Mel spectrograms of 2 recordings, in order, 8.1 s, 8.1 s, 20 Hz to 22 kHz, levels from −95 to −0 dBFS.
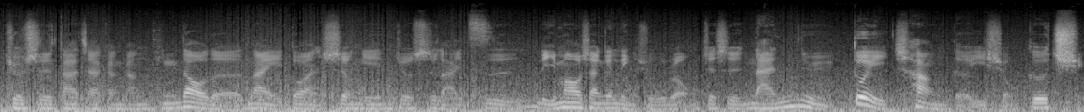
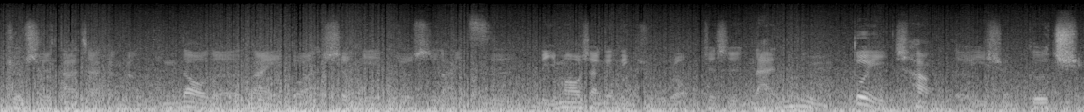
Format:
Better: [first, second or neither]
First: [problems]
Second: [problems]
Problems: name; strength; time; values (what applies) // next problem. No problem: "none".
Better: first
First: wind noise on the microphone; occasional gusts; 10 dB below the speech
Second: wind noise on the microphone; heavy; 2 dB below the speech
